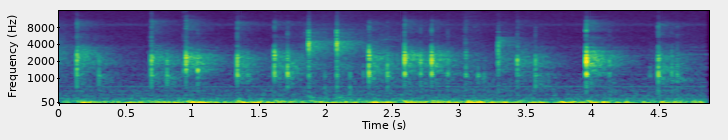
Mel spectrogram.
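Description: Both hands type continuously with fingertips on a full-size mechanical keyboard with a frosted translucent case, cream and brown GMK ABS plastic keycaps and a polycarbonate plate, resting on a desk mat. A steady run of short, clacky keystrokes, each with a bright, quickly fading click, plays over a low, constant background rumble.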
